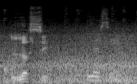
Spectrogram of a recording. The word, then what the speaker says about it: lassi: And by the way, it's spelled lassi. Lassi. But it's lussi. Lucy. Yeah, people are correcting me online. They're like, you're saying it wrong, but it's all good.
